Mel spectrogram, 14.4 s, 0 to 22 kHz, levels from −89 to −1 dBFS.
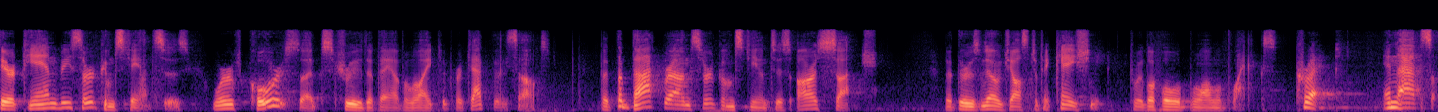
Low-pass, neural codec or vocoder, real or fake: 7.2 kHz; codec, 16 kHz, 0.5 kbps, X-Codec, HuBERT features, trained on general audio; fake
